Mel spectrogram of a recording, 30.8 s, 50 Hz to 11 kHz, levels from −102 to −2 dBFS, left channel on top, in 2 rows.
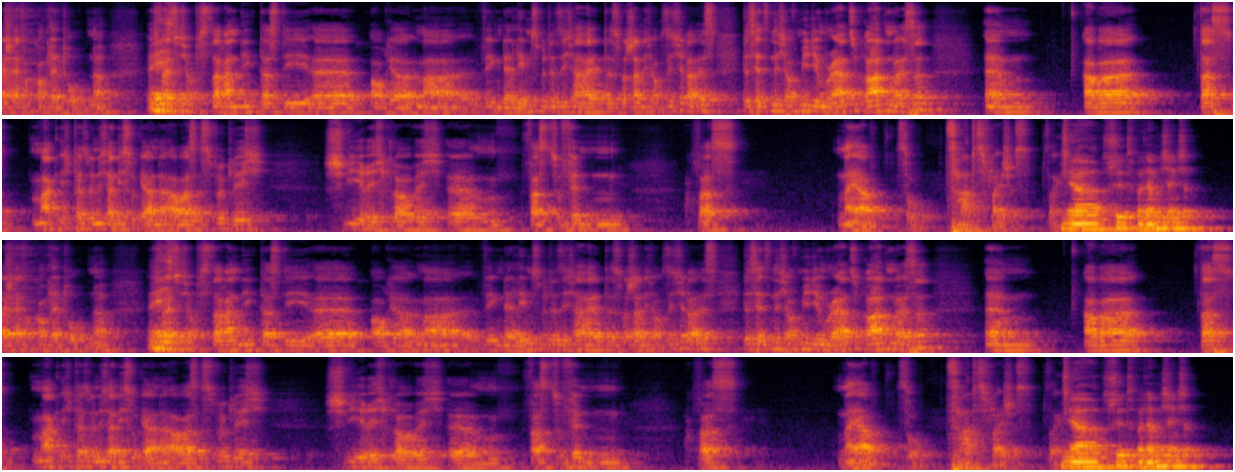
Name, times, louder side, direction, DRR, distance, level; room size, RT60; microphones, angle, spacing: voice 1, 0.0-12.0 12.3-12.8 13.5-14.2 15.0-15.4 15.8-18.6 19.4-21.6 21.9-23.1 24.0-24.5 25.8-26.3 26.6-26.9 27.2-29.0, equal, 70° left, 1 dB, 0.6 m, -29 dB
voice 2, 28.6-30.2, equal, 15° left, -6 dB, 0.3 m, -20 dB
2.4 x 2.3 x 2.2 m, 0.87 s
head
